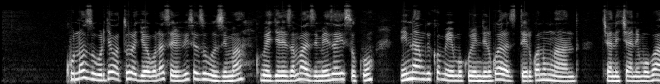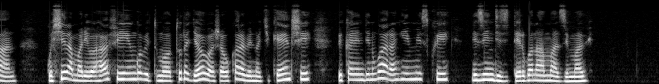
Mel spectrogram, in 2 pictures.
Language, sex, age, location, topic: Kinyarwanda, female, 25-35, Kigali, health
